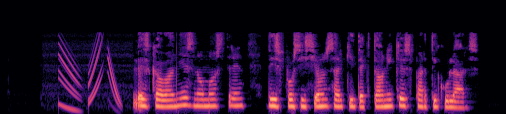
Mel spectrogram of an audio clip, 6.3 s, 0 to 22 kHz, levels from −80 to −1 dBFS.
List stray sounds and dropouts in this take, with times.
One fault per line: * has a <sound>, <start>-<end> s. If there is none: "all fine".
* has a chirp, 0.7-1.5 s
